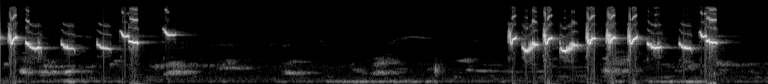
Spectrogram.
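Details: Powerful song of an orange-headed thrush: quick runs of loud, sharp, down-slurred whistled notes, about six per second, in two bursts separated by a quieter pause with a faint low hum.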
